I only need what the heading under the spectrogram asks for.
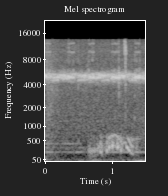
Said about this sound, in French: Oh, c'est pigeon.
